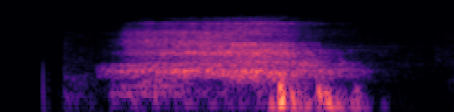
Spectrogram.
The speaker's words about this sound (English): So just starting now, just three big deep breaths. So breathing in through the nose.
